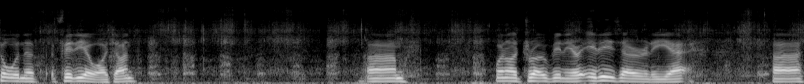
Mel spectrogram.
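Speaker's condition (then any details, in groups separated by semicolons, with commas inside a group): No condition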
